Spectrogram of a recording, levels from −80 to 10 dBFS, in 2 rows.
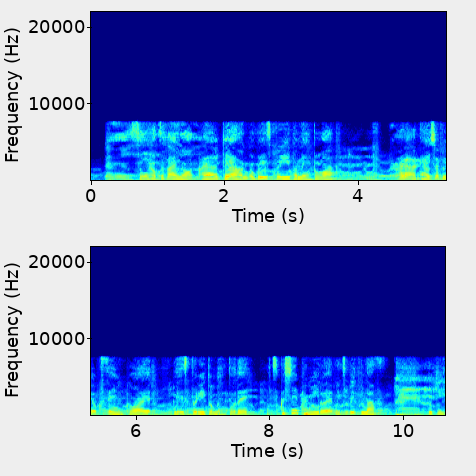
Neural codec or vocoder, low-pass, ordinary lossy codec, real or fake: codec, 16 kHz, 1 kbps, FreqCodec, larger model; none; none; fake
